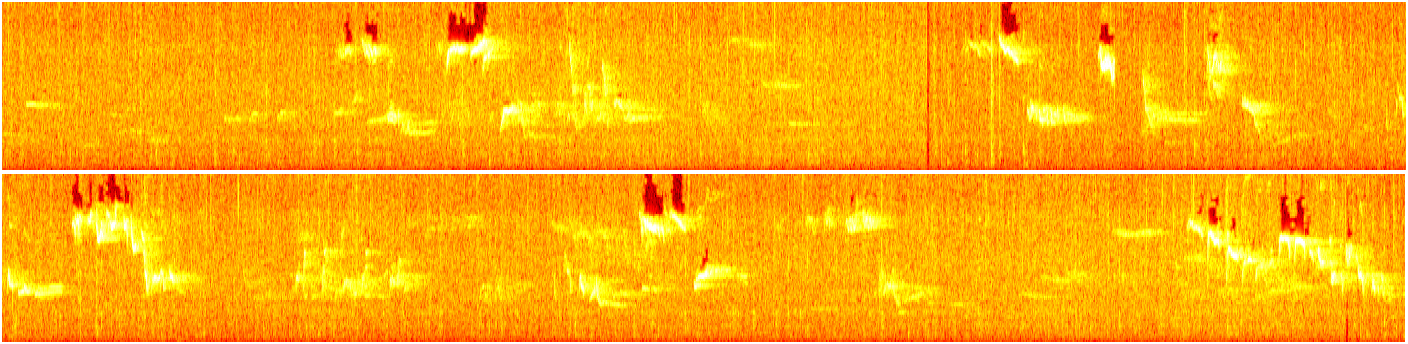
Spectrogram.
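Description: Birds chirping: clusters of short, high, falling chirps come every few seconds over a faint steady hiss.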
